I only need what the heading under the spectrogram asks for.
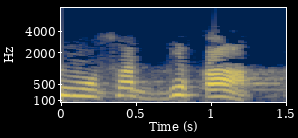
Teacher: الصاد مفخمة والقاف مفخمة، الدال مرققة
